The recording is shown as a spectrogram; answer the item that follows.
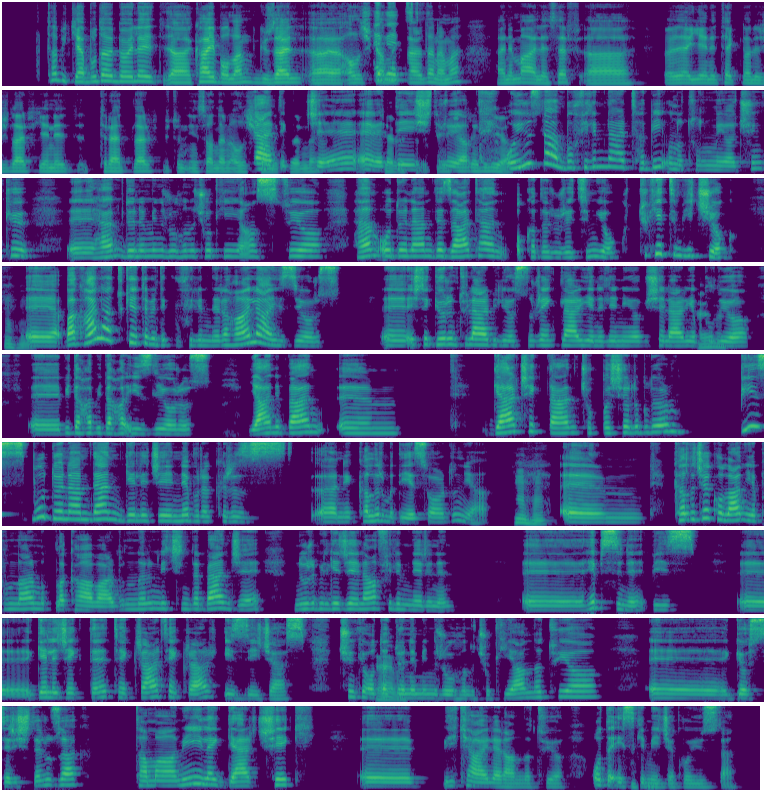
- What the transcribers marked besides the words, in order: none
- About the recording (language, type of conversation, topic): Turkish, podcast, Sence bazı filmler neden yıllar geçse de unutulmaz?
